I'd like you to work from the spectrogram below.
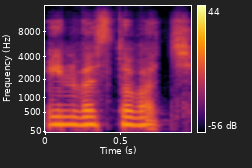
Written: investovať

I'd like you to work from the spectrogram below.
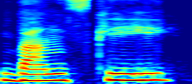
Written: banský

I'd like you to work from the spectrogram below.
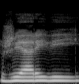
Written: žiarivý

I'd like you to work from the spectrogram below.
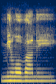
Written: milovaný

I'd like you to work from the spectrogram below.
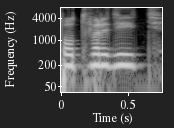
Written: potvrdiť

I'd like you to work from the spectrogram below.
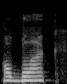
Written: oblak

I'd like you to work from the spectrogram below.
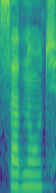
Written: sadnúť

